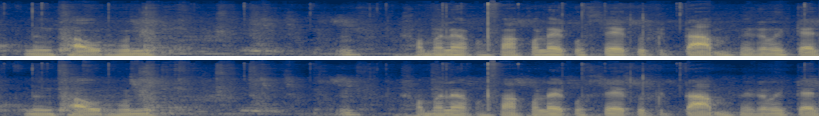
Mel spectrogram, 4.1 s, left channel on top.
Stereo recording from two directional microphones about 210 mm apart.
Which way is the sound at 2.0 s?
5° left (ahead or behind).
